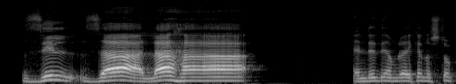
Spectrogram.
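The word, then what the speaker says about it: زِلْزَالَهَا: Za is a powerful letter. Make sure you pronounce it with a strong sound. Zilzalaha.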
